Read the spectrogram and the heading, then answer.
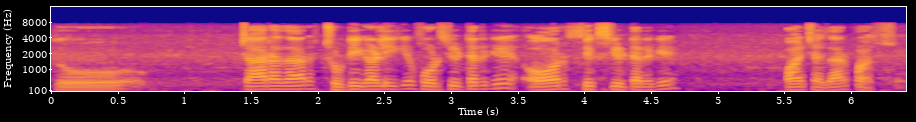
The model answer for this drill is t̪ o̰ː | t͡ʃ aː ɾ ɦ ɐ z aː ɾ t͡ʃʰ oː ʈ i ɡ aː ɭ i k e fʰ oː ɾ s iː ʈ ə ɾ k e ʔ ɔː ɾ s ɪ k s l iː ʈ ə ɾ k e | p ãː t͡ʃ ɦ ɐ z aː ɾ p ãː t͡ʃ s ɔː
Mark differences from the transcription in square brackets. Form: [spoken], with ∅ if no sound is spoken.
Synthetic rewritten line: t̪ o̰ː | t͡ʃ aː ɾ ɦ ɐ z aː ɾ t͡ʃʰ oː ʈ i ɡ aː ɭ i k e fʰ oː ɾ s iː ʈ ə ɾ k e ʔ ɔː ɾ s ɪ k s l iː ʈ ə ɾ k e | p ãː t͡ʃ ɦ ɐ z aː ɾ p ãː t͡ʃ s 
